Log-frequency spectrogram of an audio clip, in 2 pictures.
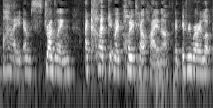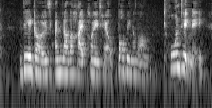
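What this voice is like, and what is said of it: Loud, dramatic reading voice. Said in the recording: “loud in a dramatic voice”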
